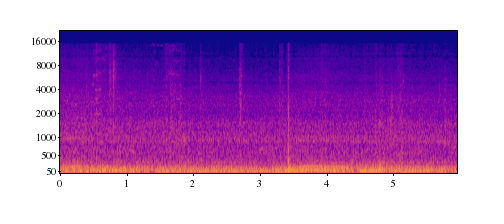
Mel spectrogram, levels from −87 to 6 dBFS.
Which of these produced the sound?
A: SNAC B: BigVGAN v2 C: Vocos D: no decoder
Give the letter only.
D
